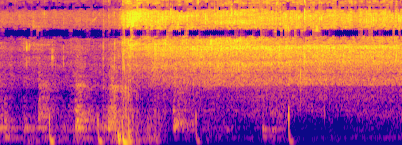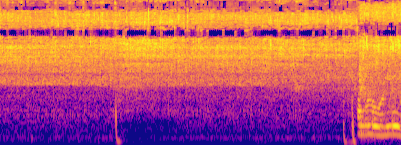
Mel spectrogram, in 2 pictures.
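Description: Sliced onions fry in oil in a pan, a steady hiss and crackle after a few clattering clinks as they go in, sizzling evenly at close range with no talking.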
